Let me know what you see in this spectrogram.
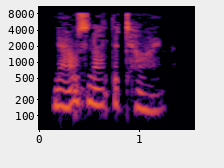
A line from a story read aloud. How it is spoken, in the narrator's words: Dorian said quietly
